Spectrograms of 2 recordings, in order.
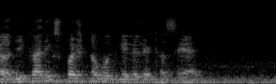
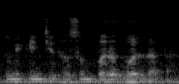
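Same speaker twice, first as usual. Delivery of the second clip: ordinary delivery, nothing marked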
